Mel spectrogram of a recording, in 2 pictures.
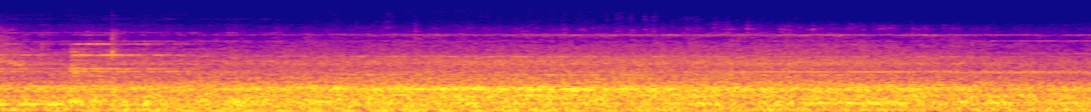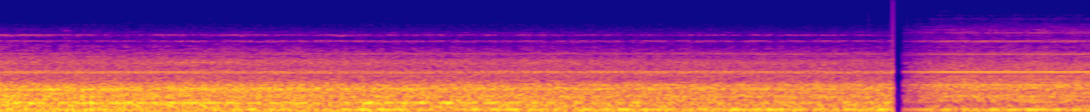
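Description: Train wheels roll and clatter over the rails.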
